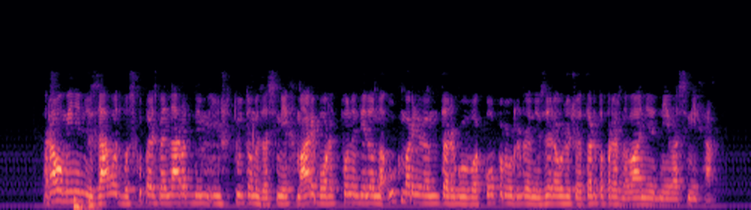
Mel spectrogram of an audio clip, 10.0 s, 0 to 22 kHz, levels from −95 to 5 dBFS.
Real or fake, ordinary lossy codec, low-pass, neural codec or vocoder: real; none; 5.4 kHz; none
